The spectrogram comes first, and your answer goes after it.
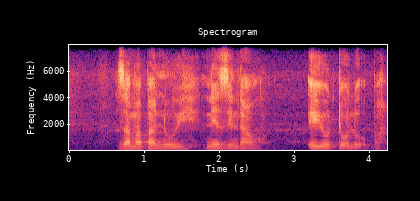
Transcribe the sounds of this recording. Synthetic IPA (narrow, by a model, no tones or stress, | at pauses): zamab̥ʱanujinezindʱawɔ | ɛjɔd̥ʱɔlɔːb̥ʱa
